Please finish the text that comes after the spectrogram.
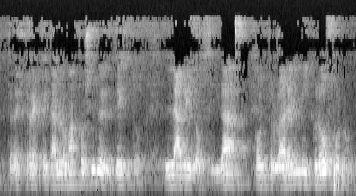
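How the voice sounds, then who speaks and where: A man's voice: medium pitch, fairly even intonation, normal speed, warm tone, slight background noise. A man from Murcia with a Murcian Spanish accent, giving a conversational lecture on liturgy to a workshop group, explaining with examples and asides. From Murcia, Spain. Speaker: liturgy trainer. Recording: echoey hall, distant mic, dull sound.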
